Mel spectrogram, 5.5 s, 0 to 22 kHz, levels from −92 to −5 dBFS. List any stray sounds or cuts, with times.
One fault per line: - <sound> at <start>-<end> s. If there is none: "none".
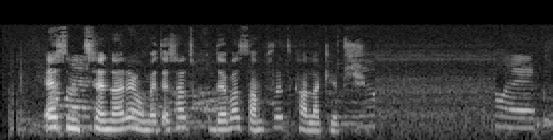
none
